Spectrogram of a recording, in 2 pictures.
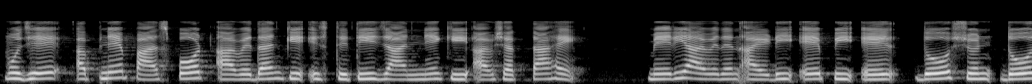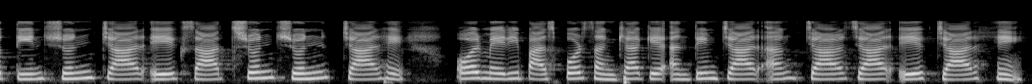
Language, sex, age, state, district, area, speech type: Hindi, female, 18-30, Madhya Pradesh, Harda, urban, read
